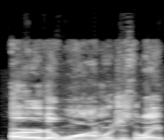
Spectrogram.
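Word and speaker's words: Erdoğan: even though they're suffering from incredibly High inflation erdogan erdogan which is the way you pronounce his name says the turkey has chosen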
